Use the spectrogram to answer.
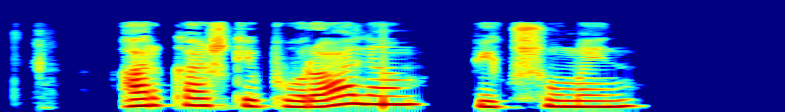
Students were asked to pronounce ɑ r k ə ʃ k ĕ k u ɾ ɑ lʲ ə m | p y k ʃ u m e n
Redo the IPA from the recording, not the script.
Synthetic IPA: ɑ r k ɑ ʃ k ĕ p u ɾ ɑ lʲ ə m | p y k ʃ u m e n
